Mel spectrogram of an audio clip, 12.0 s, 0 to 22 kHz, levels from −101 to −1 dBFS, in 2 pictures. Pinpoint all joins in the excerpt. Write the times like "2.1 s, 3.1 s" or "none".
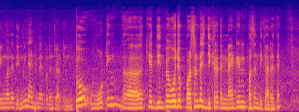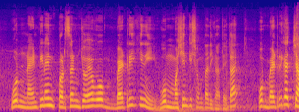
1.3 s, 10.5 s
